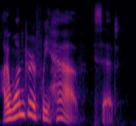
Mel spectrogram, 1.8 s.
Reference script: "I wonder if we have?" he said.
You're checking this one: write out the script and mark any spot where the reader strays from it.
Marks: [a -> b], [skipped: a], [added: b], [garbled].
"I wonder if we have?" [skipped: he] said.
